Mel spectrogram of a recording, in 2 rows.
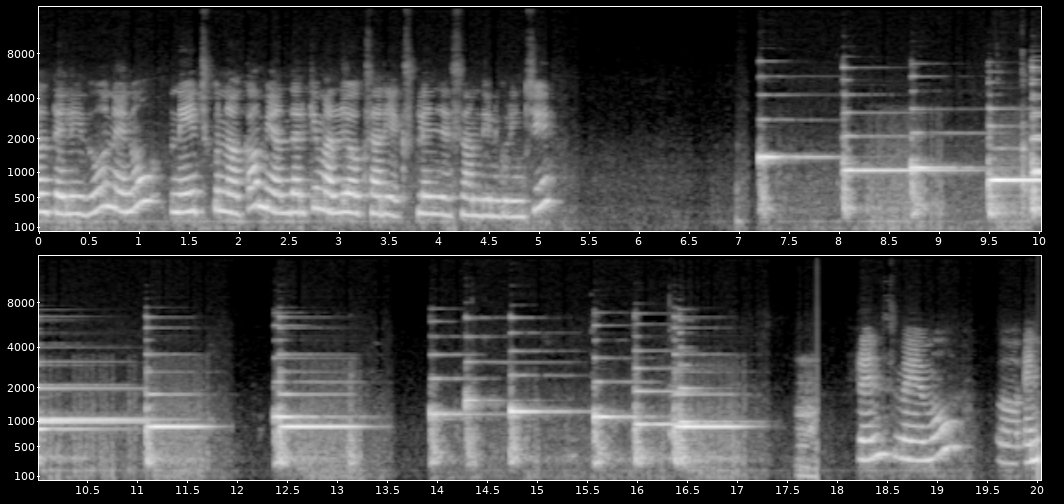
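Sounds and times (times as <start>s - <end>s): keyboard playing piano melody: 7.2s - 17.4s.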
